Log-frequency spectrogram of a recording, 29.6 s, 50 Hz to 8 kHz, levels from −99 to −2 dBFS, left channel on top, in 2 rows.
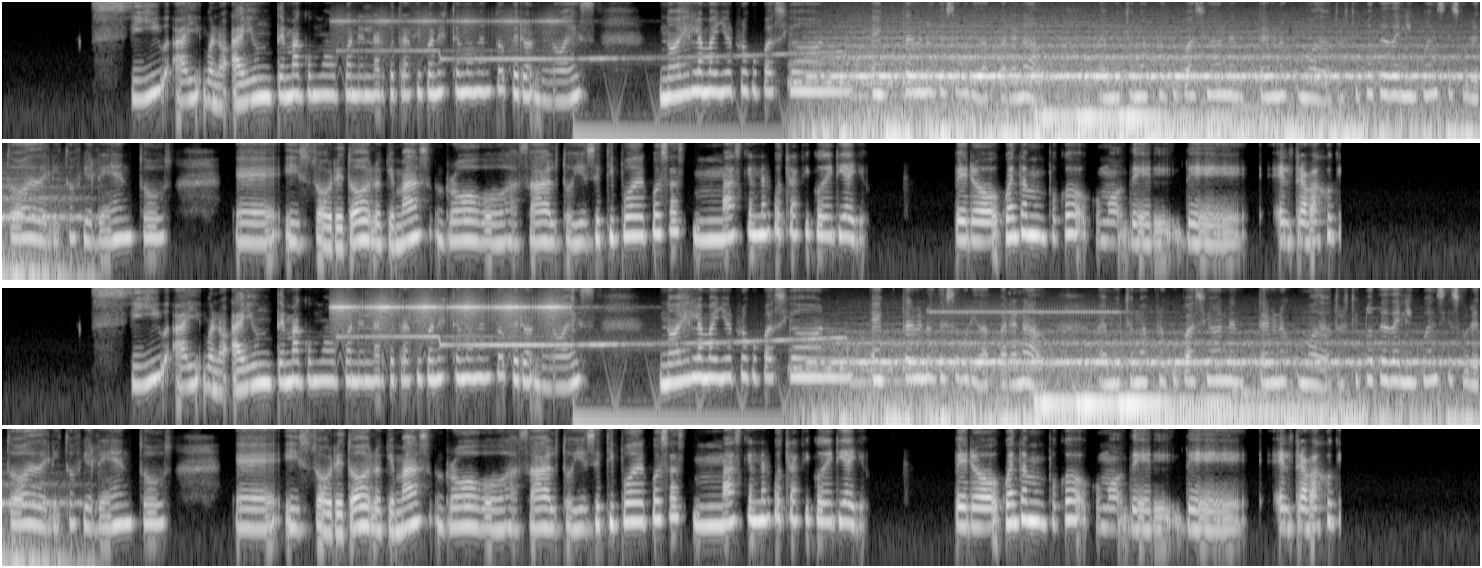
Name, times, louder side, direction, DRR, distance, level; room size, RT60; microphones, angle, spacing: voice 1, 0.9-23.4 24.3-27.2 27.5-28.2, equal, 5° right, 1.5 m, -24 dB
sound 1, 3.3-13.9, right 5 dB, 60° right, 0.5 m, -24 dB
sound 2, 7.9-15.7, left 4 dB, 55° left, 0.6 m, -20 dB
head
